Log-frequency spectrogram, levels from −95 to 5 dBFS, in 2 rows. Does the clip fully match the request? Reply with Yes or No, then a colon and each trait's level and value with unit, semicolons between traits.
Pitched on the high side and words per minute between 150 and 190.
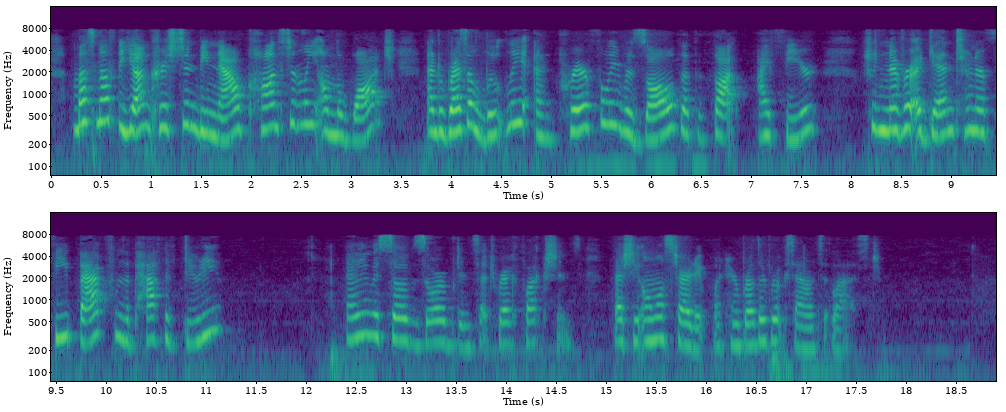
Yes: very high, 285 Hz; average, 160 wpm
